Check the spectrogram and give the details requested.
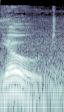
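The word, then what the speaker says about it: יוד: So, and this is how you say the letter 10, Yod.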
